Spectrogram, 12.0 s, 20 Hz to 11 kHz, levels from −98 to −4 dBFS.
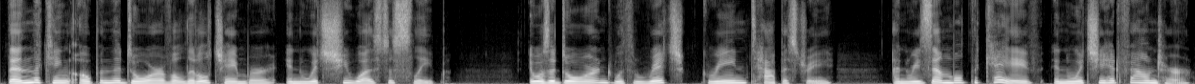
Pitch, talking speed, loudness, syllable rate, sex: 220 Hz, 165 wpm, -19 LUFS, 4.3 syllables/s, female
